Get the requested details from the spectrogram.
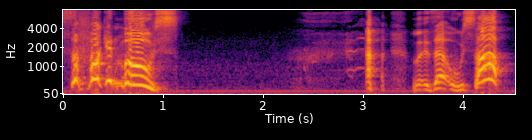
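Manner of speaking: high, loud laughing disbelief.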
